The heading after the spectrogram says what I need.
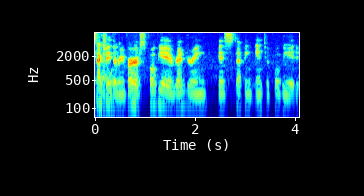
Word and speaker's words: foveated: And I think that the foveated rendering would be, I mean, if foveated, am I saying it correctly? Foveated? Yeah, foveated. Okay.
